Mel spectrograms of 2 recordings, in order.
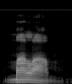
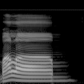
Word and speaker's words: malam: we have Selamat malam you need to pronounce The M here clearly selamat malam selamat malam selamat malam good night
